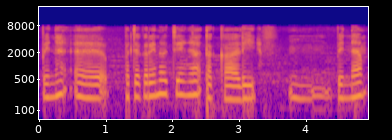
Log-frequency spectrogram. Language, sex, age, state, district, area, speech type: Malayalam, female, 18-30, Kerala, Idukki, rural, spontaneous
